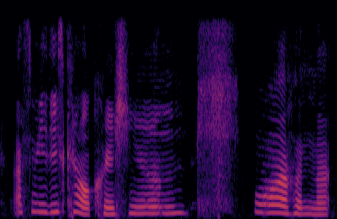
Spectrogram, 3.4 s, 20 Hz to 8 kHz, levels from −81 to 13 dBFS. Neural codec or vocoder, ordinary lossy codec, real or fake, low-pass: vocoder, 22.05 kHz, 80 mel bands, Vocos; none; fake; 7.2 kHz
